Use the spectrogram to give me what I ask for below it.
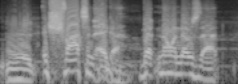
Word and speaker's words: Schwarzenegger: spots in there you go for some reason people say Schwarzenegger and I'm like that's not how it's pronounced it shots a Nega but no one knows that because America no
